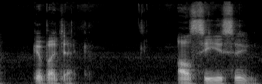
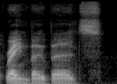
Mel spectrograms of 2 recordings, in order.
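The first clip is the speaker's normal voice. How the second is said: usual speaking voice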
